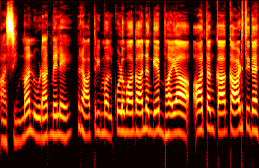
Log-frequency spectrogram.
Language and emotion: Kannada, fearful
